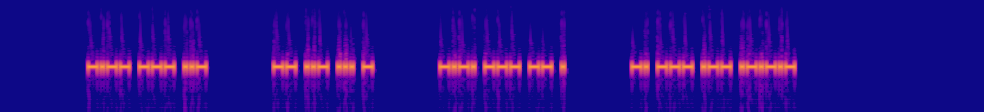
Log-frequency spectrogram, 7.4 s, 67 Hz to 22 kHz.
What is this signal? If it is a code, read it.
Morse code, heard as a keyed tone, about 50 wpm, 700 Hz. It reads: YOU MUST COME NOW.
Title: 3x Word-Spacing - Sentences from Top 200 Words - 50wpm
